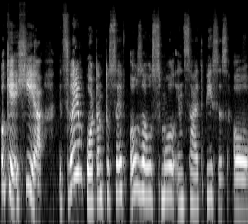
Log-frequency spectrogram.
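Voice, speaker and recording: With a non-native accent, a woman talks at a moderate pace in a fairly high, bright, sharp voice with lively intonation. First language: not English. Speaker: cardmaking crafter. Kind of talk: craft tutorial voiceover.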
